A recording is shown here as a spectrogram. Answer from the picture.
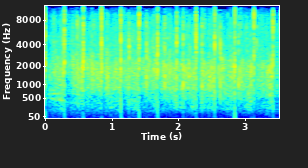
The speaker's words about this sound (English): We really appreciate it. Let's give you all a round of applause.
